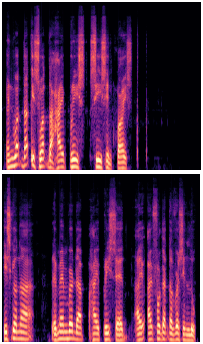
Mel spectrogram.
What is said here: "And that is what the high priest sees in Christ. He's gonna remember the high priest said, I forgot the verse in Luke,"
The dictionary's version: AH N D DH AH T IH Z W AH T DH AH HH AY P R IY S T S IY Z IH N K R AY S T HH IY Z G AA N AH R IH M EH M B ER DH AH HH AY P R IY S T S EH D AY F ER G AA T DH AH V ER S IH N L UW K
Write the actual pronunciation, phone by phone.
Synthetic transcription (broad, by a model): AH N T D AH T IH S W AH T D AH HH AY P R IY S T S IY S IH N K R AY S T HH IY S G AA N AH R IH M EH M B ER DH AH HH AY P R IY S T S EH D AY F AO G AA T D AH V ER S IH N L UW K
